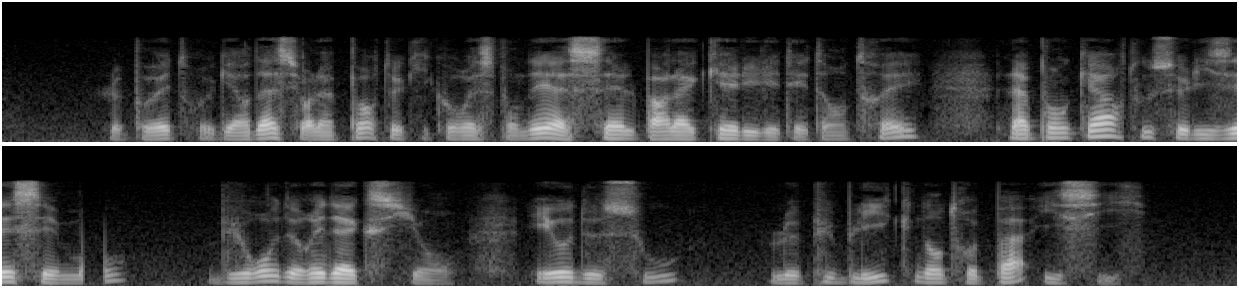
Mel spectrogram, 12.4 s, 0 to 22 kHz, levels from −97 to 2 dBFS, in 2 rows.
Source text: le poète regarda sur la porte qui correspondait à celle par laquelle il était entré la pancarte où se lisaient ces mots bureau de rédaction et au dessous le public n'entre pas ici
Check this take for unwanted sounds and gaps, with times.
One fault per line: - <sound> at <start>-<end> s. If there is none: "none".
- dropout at 6.6-6.7 s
